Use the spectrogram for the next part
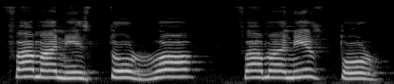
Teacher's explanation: ضاد کو موٹا کر کے پڑھیں گے اور طا کو بھی موٹا کر کے پڑھیں گے، لیکن دھیان رکھیں گے نون کو ضاد کے ساتھ ملا رہے ہیں تو سختی کے ساتھ سیٹی نہ ہو اس میں، ٹھیک ہے۔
